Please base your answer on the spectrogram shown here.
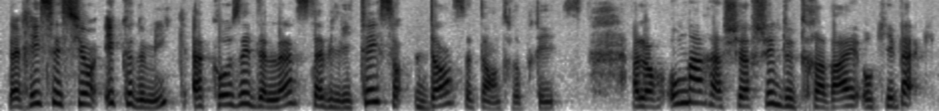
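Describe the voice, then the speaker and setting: A woman's voice: fairly high pitch, expressive, normal speed. Woman narrating a museum tour. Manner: reads a prepared script, posing questions. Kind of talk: scripted guided-tour narration.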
